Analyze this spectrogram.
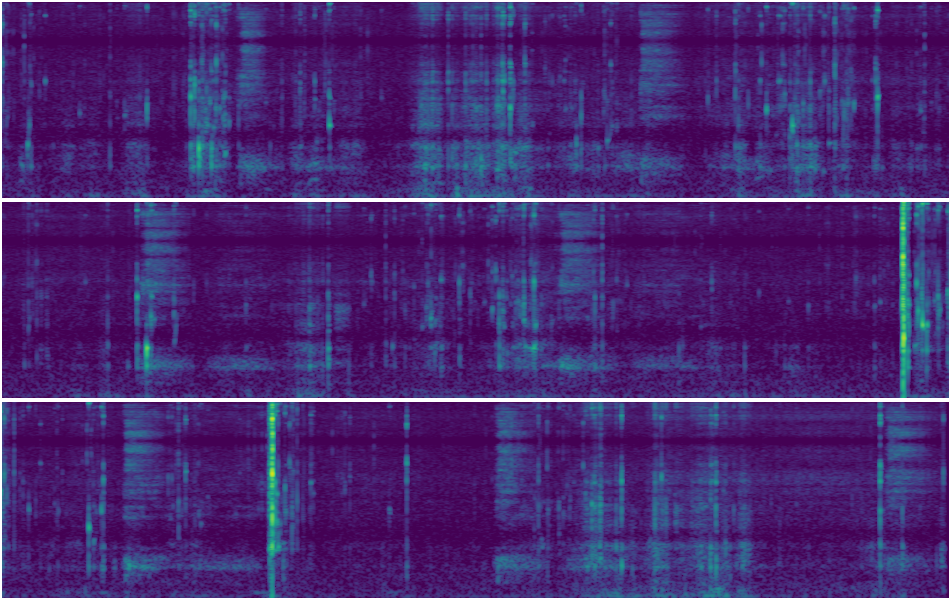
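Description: Water sloshing and lapping around a small boat in irregular soft swells, with two sharp knocks partway through.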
